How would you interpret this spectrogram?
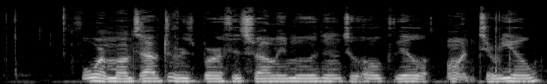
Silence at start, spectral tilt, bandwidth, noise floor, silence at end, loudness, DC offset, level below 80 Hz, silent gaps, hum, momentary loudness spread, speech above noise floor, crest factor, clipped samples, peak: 0.8 s; -6 dB/octave; 15.5 kHz; -53 dBFS; 0.05 s; -20 LUFS; under 0.1%; -58 dBFS; none; none; 8 LU; 34 dB; 16 dB; under 0.1%; -4 dBFS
